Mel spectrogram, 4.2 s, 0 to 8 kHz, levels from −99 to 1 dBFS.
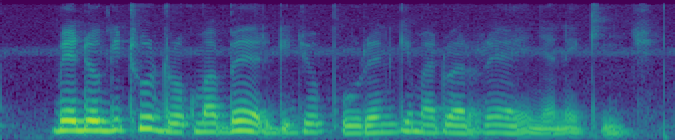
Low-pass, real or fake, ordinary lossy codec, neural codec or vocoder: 7.2 kHz; fake; none; vocoder, 44.1 kHz, 80 mel bands, Vocos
